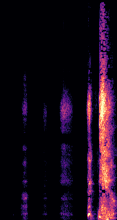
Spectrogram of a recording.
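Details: Woman's held-back sneezes: three small stifled hissing bursts, then a quick sharp intake and one loud explosive full sneeze.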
